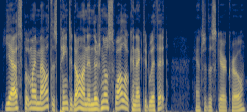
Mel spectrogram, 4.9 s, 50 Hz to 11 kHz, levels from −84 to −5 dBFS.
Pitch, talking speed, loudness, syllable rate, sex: 145 Hz, 205 wpm, -19 LUFS, 6.1 syllables/s, male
